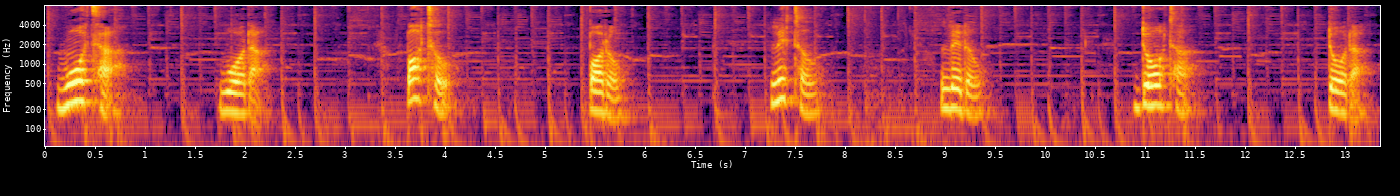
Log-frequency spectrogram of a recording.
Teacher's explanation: Americans tend to pronounce a flap T when the letter T is between two vowel sounds, like in these words. The flap T is a flatter sound that actually sounds more like a D.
